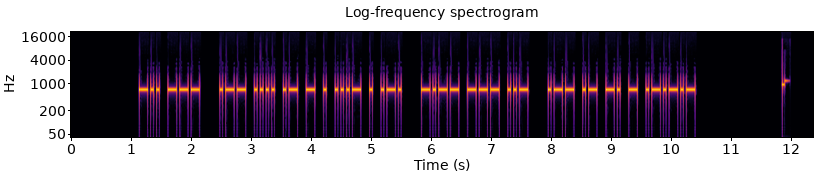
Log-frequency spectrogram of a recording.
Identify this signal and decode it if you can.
Morse code, heard as a keyed tone, about 25 wpm, 700 Hz. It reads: DO WHATEVER YOU WANT.
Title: Sentences from Top 1100 Words 25wpm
